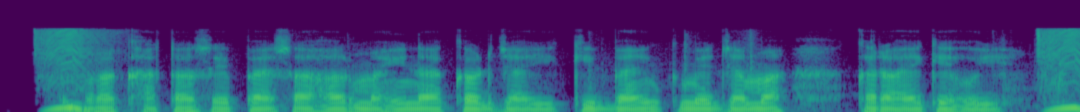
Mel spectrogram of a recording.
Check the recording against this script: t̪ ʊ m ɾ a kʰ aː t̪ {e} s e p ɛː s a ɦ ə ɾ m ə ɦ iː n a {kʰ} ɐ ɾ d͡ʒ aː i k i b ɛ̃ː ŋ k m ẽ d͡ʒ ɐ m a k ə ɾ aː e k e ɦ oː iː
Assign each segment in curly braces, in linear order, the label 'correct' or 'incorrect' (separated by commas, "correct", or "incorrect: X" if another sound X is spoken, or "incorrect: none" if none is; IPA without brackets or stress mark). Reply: incorrect: a, incorrect: k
